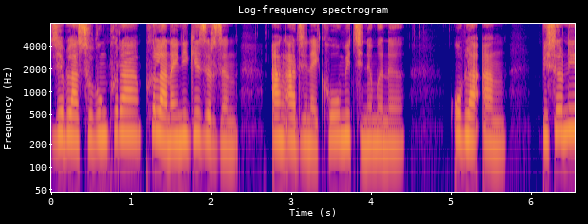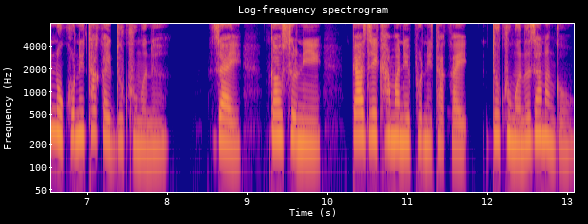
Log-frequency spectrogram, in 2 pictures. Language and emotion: Bodo, sad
